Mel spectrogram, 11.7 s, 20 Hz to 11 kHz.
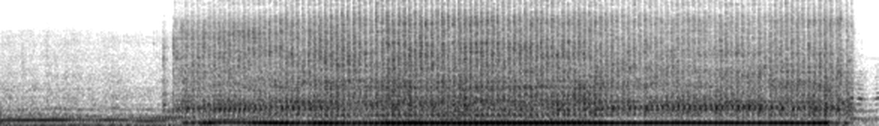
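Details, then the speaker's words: Yamaha NMAX V2 scooter engine revving with a loud, rapid sewing-machine-like clatter from a slack timing chain; the tensioner spring came loose so it no longer pushes, and the tensioner is to be replaced to test. "So ito yung nakita muna nating problema ngayon yung kanyang timing chain ah itong kanyang tensioner. Yan. So wala yung spring niya bumitaw na so hindi na tumutulak yan."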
